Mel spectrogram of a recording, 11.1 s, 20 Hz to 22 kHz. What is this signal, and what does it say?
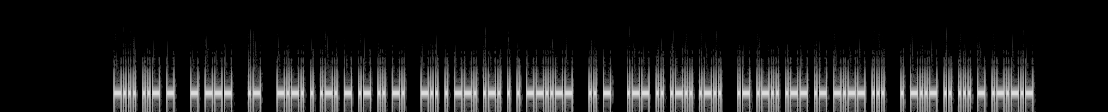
Morse code, heard as a keyed tone, about 50 wpm, 700 Hz. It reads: BUT TO A CERTAIN DEGREE, IT WILL ALWAYS EXIST.
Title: Sentences from Top 1500 Words 50wpm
